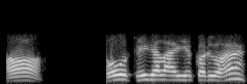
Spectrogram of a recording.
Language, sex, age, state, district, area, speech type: Odia, male, 60+, Odisha, Gajapati, rural, conversation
